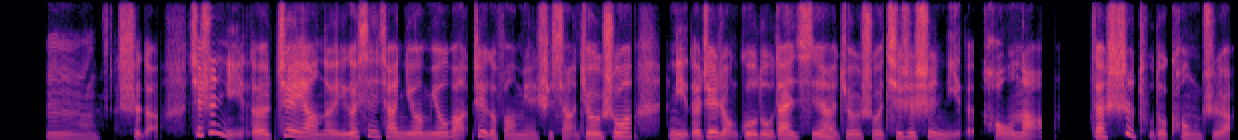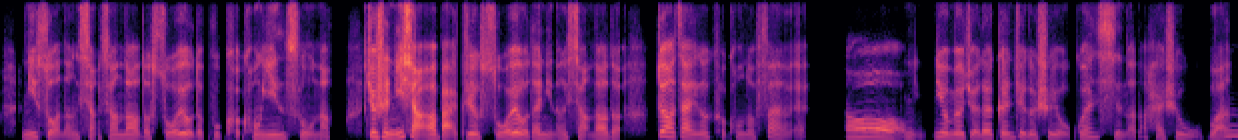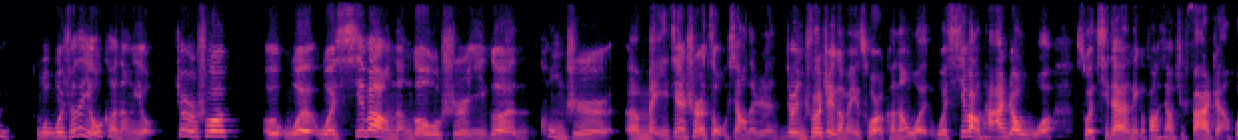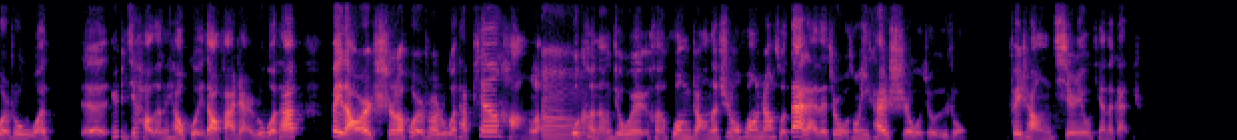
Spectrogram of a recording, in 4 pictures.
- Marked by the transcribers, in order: "去" said as "试"
- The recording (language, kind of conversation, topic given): Chinese, advice, 我想停止过度担心，但不知道该从哪里开始，该怎么办？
